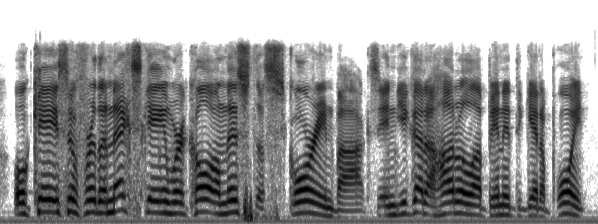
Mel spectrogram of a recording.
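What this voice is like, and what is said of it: Put-on North Dakota accent. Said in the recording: “Again with the North Dakota accent.”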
